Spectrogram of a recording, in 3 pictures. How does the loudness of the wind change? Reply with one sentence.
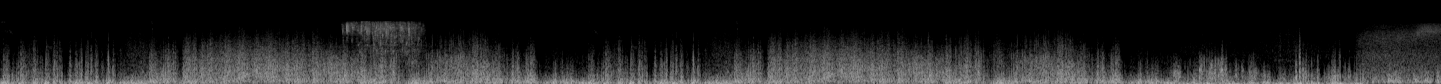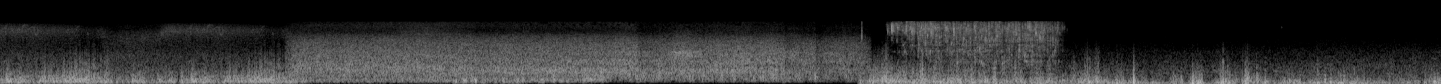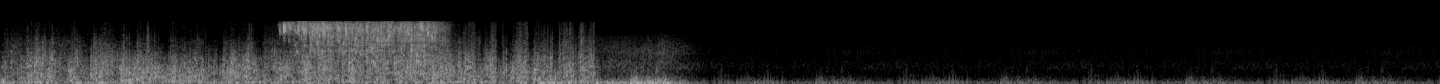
The volume of the wind goes down.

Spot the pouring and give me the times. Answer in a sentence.
The pouring can be heard from 3.4 to 4.2 s, from 23.2 to 25.1 s and from 31.6 to 33.4 s.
